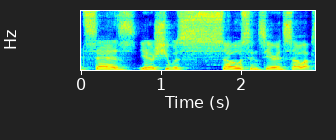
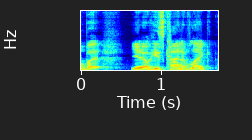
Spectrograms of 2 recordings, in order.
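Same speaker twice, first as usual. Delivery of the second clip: ordinary delivery, nothing marked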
